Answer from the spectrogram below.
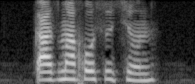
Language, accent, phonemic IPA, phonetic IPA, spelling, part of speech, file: Armenian, Eastern Armenian, /kɑzmɑχosuˈtʰjun/, [kɑzmɑχosut͡sʰjún], կազմախոսություն, noun, Hy-կազմախոսություն.ogg
- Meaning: anatomy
